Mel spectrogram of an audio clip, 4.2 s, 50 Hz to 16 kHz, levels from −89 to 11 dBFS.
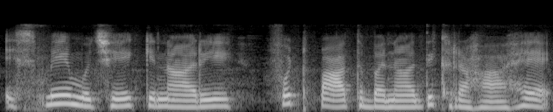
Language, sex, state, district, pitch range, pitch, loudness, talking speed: Hindi, female, Madhya Pradesh, Katni, 170-200 Hz, 190 Hz, -17 LUFS, 115 wpm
